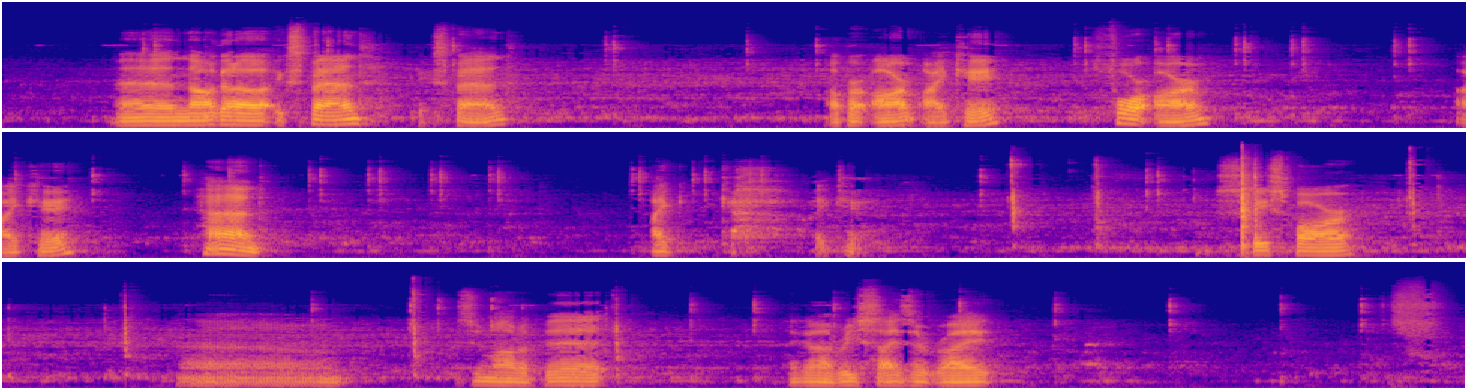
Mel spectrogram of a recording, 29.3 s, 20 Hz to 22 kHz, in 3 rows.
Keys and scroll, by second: 17.9 space.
